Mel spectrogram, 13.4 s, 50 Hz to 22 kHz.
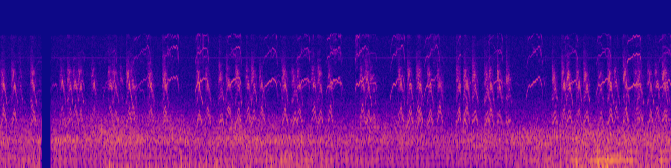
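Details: Mother eagle's outburst at the nest in Decorah on 30 March 2015, with two eaglets present: a dense run of high, sharp chirping notes, about four a second and unevenly spaced, over a steady low hum.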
